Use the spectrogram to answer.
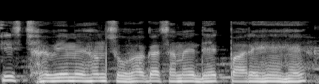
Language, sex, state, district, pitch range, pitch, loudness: Hindi, male, Assam, Kamrup Metropolitan, 140-160 Hz, 145 Hz, -12 LUFS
